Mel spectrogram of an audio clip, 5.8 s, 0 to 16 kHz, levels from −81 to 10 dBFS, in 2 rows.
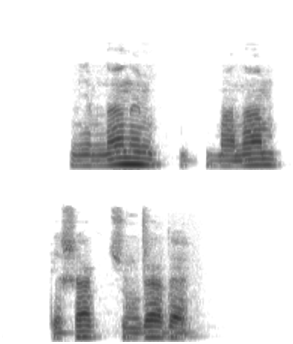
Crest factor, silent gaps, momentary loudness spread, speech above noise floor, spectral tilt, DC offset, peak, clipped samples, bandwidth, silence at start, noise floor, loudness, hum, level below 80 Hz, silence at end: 16 dB; 2.99-3.36 s; 16 LU; 55 dB; -7.5 dB/octave; under 0.1%; -2 dBFS; under 0.1%; 7.8 kHz; 0.7 s; -71 dBFS; -18 LUFS; none; -60 dBFS; 1 s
